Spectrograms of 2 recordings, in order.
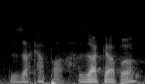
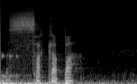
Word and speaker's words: Zacapa: This Botran is from the same distillery as the Ron Zacapa, the world famous Zacapa. So apparently it's I believe it's pronounced Sakapa. distilled 7,000 miles or something.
